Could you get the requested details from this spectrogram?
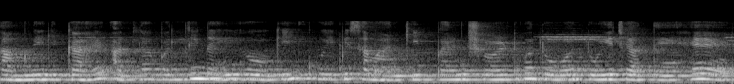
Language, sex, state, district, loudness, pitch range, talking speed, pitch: Hindi, female, Haryana, Rohtak, -15 LUFS, 220-235 Hz, 145 wpm, 225 Hz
